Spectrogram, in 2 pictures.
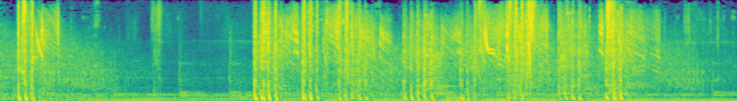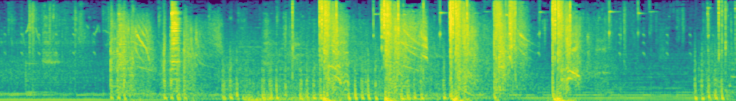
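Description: Turret machine gun fire in The Last of Us Remastered, loud repeated bursts of rapid gunfire with heavy booming shots, sustained with brief pauses.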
